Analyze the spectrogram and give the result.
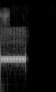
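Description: telephone dialing

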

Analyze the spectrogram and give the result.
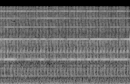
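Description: telephone ringing sound effect

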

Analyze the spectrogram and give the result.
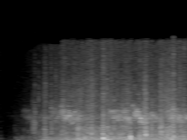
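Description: horse hooves clopping

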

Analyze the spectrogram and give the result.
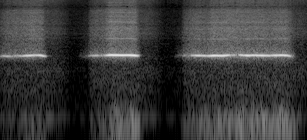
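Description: halftime whistle sound effect

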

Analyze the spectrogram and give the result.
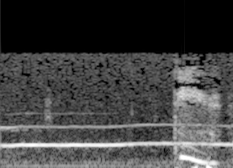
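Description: hound dog howling

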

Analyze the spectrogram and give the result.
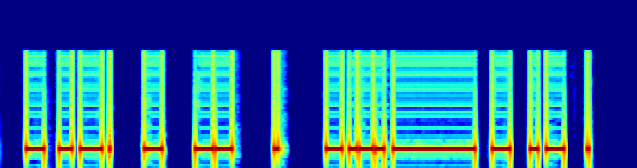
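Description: telephone dial tone

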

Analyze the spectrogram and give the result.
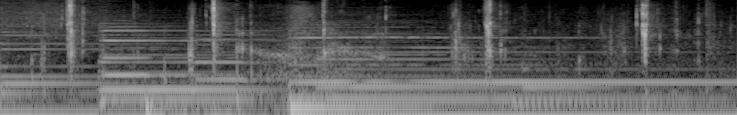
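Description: chewing gum

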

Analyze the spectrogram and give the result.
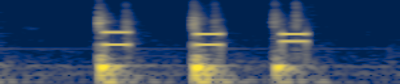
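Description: telephone keypad dialing tones

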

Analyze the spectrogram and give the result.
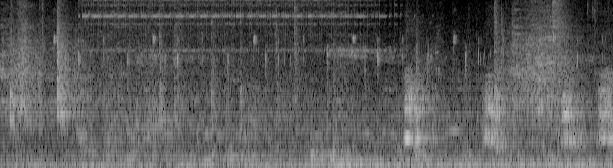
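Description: dogs barking

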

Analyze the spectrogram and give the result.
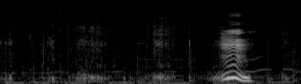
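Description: chewing crunchy cereal

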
